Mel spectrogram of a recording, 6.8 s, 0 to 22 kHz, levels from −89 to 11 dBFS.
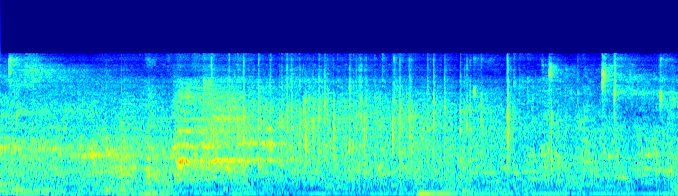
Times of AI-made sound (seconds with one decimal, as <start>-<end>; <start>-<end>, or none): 0.0-6.8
